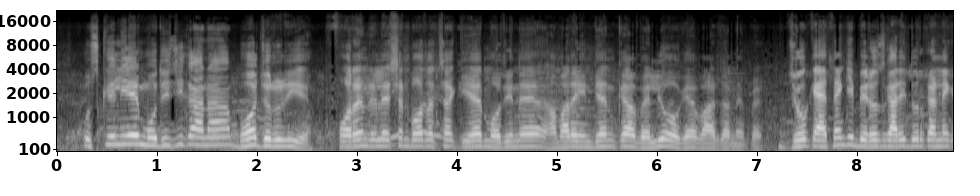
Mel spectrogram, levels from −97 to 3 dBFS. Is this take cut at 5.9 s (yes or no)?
no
